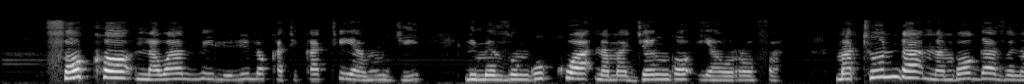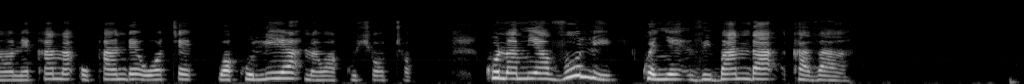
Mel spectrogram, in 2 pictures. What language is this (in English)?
Swahili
